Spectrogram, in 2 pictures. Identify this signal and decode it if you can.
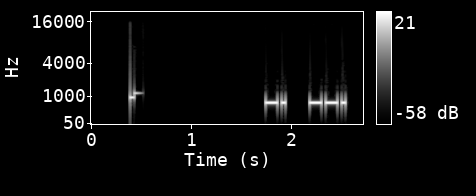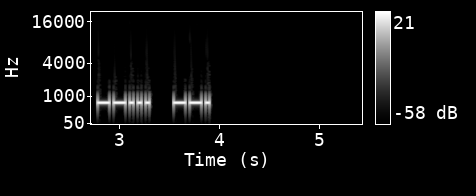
Morse code, heard as a keyed tone, about 30 wpm, spaced as for 22 wpm, 700 Hz. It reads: NG7G
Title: USA Call Signs - 4 Characters - 2x Character Spacing - 30wpm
